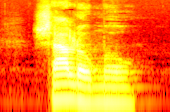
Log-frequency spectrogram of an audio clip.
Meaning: Solomon (Biblical figure, historical king of Israel and Judah)
- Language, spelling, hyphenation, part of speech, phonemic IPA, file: Dutch, Salomo, Sa‧lo‧mo, proper noun, /ˈsaː.loːˌmoː/, Nl-Salomo.ogg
